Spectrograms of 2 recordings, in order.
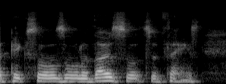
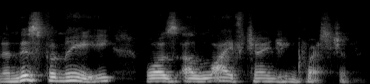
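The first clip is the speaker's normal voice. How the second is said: normal talking voice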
